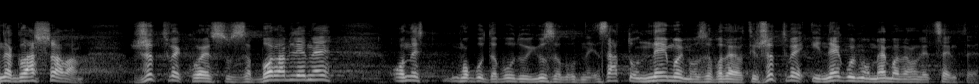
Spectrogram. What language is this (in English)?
Serbian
